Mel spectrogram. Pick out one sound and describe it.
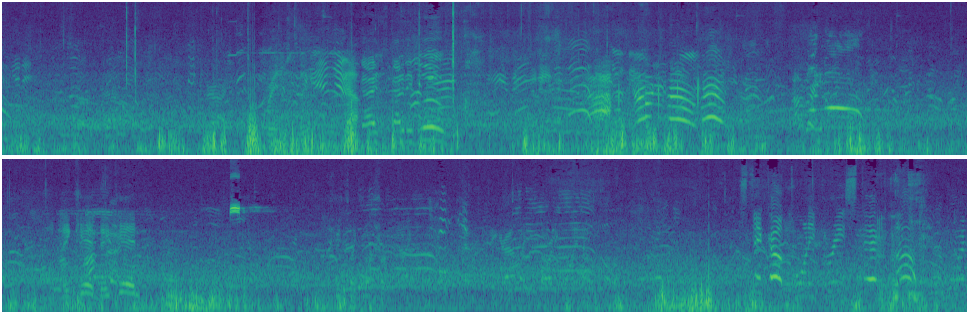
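Young people shout and cheer from a distance across an open field.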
